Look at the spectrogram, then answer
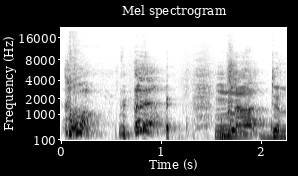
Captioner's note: gags loudly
